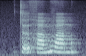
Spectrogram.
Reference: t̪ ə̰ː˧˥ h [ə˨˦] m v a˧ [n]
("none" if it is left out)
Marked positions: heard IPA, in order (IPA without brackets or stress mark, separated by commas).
a˨˦, m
